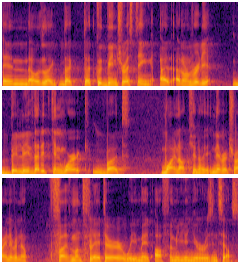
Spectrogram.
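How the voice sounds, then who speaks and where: Someone with a French accent speaks at a moderate pace. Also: man, medium pitch for a man, ordinary pitch variation. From France. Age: 30s. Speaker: coach, digital nomad. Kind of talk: interview testimony.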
